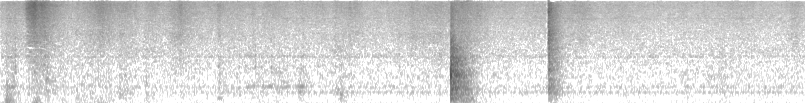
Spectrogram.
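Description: Near silence broken by a few knocks and thumps from a removed wooden door panel being carried off and bumped. The loudest thump comes just past halfway, with a lighter knock right after it.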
